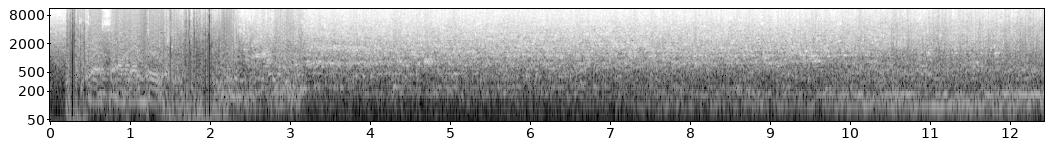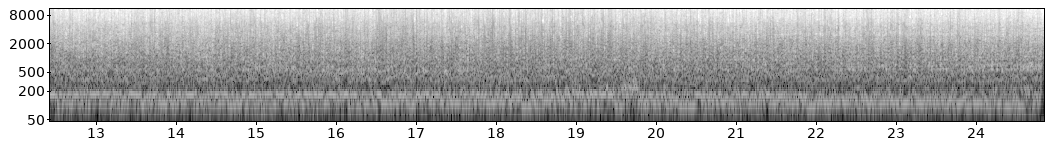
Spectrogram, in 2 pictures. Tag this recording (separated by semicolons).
flushing-toilet; water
